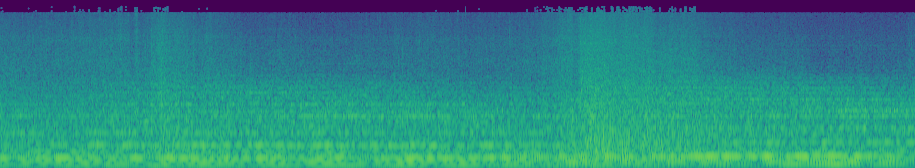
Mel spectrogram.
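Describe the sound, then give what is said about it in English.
Gentle ocean waves wash over sand in soft, rising swells, cresting twice over a steady background hum, with no one speaking. “The sound and feel of the water opens and clears your mind as you breathe in nourishment for your soul.”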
